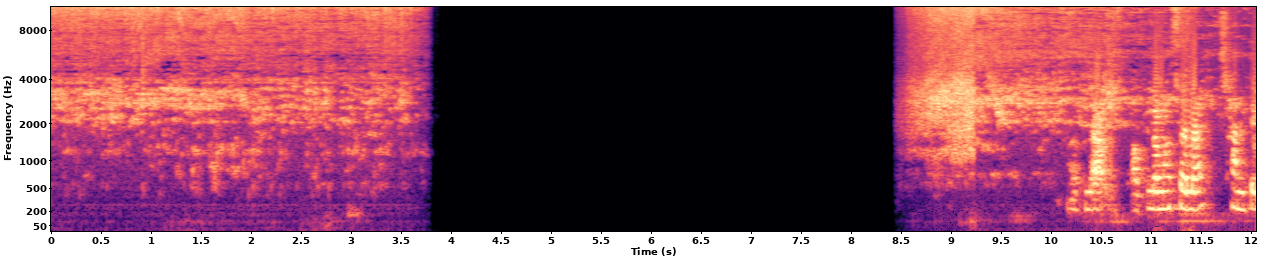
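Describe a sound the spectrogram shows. Food sizzles and crackles in a hot pan.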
